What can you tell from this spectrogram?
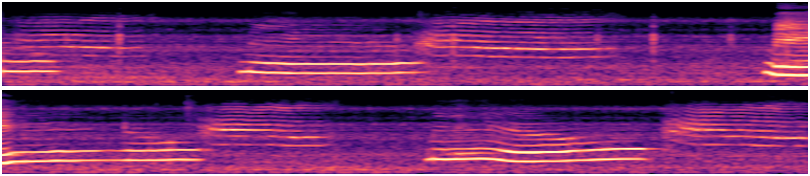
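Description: Domestic cat meowing repeatedly to be let outside: about six long, drawn-out meows, some rising and falling in pitch, the loudest about four seconds in.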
